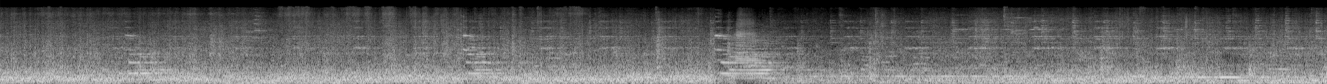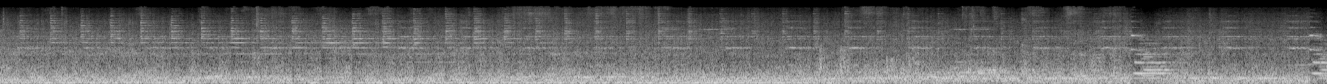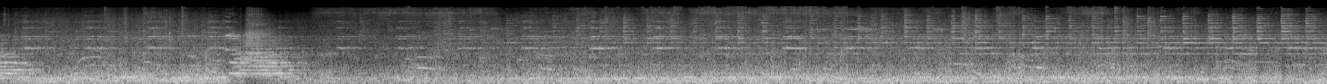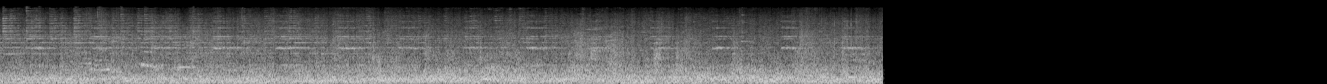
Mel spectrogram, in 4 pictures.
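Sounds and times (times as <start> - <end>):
train rumbling: 0.0 - 48.6
locomotive horn: 1.2 - 1.9, 4.6 - 5.2, 7.1 - 8.3, 24.5 - 25.4, 26.3 - 27.2, 28.8 - 29.8.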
